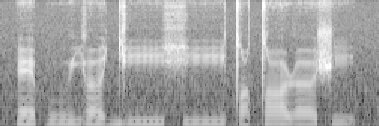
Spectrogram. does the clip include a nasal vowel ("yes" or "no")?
no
